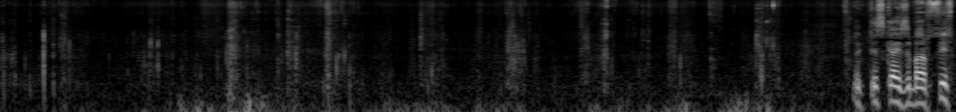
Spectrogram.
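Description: Footsteps crunch on loose rocks and gravel.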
